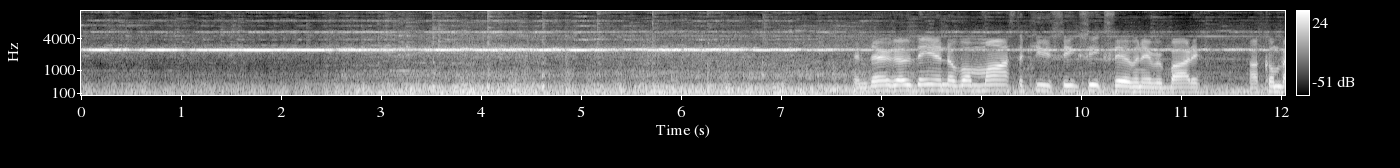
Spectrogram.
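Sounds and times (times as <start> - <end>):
high-pitched wheel squeal: 0.0 - 12.0
train wheels rumbling on rails: 0.0 - 12.0.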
